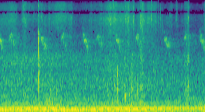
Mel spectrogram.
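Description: Birds chirping in short, repeated high calls over a steady low rumble, with a few crackles of paper or plastic wrapping being handled.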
